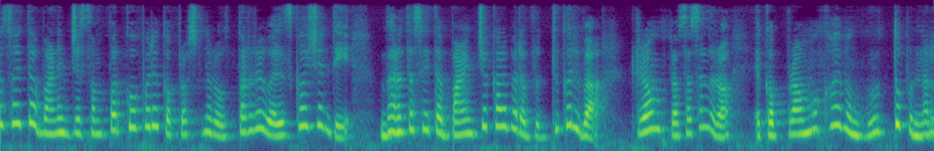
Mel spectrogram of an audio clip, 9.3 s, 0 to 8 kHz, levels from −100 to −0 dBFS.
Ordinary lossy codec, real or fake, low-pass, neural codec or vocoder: none; fake; 7.2 kHz; codec, 24 kHz, 0.9 kbps, DualCodec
